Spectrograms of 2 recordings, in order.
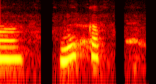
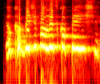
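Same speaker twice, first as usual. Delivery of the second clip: excited shout; 11 semitones higher, 10 dB louder than usual. Real, not acted. Excited outburst over a coincidence.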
